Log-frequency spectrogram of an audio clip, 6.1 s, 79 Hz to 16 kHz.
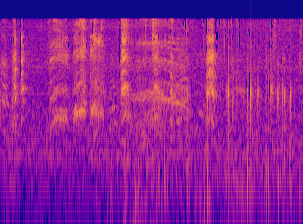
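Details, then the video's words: A couple of black-headed gulls at Lymington on 26 April 2010 in a squawking match, giving harsh, grating squawks and calling over one another in quick, uneven bursts. "Black Headed Gulls"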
